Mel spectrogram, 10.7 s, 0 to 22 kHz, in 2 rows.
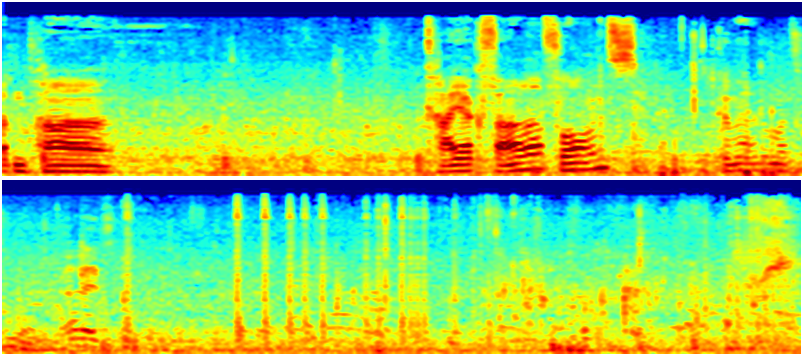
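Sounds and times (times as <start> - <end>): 
speech: 0.0 - 1.7, 2.8 - 6.3
slight wind buffeting: 0.0 - 10.6
water rushing from a canal lock: 0.0 - 10.6.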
